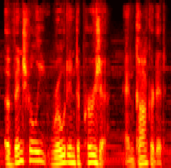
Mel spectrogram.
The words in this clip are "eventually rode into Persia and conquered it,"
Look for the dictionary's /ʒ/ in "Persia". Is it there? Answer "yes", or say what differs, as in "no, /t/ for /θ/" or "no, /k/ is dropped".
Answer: yes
